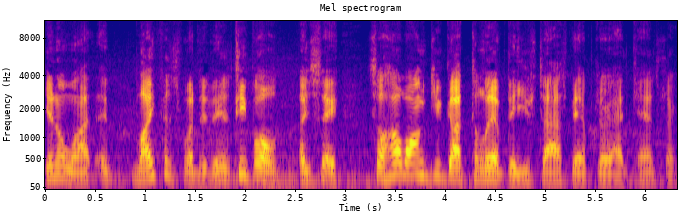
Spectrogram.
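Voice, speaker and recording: A man with an ordinary speaking voice, pitched fairly high. He talks at a fairly quick pace with lively intonation. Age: 60s. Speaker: cancer patient. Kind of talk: street interview.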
